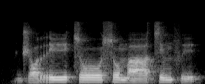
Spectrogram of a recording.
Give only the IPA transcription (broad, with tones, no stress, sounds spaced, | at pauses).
d͡ʒ ɔ˨ r iː˦ t͡s oː˦ s o˦ m aː˨ t͡s i˦ m f i˨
